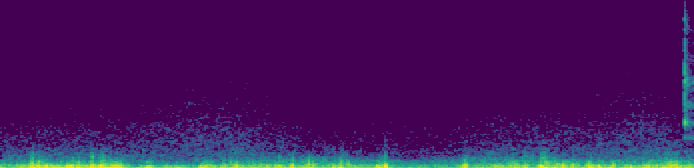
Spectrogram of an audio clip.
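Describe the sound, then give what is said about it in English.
Strong wind blows outdoors on a freezing night, buffeting the microphone with loud, gusty low rumbling that swells and dips throughout, with no voices. “I leave you now with the sound of goddamn wind.”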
